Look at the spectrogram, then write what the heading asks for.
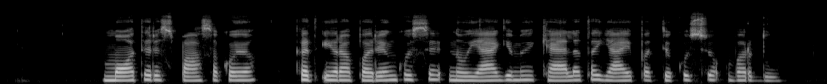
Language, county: Lithuanian, Šiauliai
